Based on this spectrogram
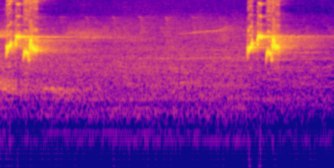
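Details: Two quick chattering-warbled phrases from a Red-whiskered bulbul in Thailand, a popular cage bird, sung roughly three seconds apart with a near-silent gap between them.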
